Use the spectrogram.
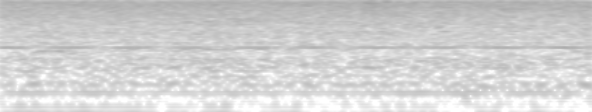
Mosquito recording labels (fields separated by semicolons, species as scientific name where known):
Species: Anopheles gambiae s.s.; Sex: female; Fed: unfed; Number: one; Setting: insect culture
